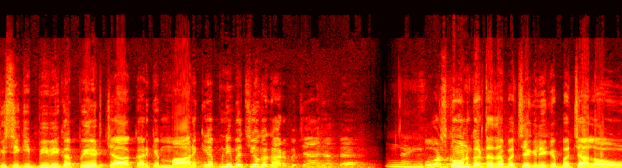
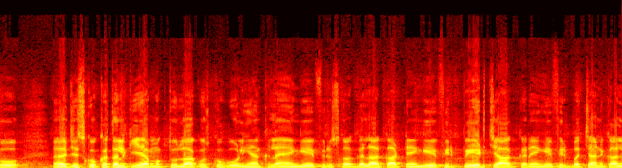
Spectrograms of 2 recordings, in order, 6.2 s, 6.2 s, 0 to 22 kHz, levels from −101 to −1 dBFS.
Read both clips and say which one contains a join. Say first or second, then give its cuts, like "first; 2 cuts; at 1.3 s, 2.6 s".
first; 1 cut; at 4.0 s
